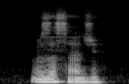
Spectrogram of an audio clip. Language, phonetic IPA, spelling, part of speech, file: Polish, [v‿zaˈsad͡ʑɛ], w zasadzie, particle, LL-Q809 (pol)-w zasadzie.wav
